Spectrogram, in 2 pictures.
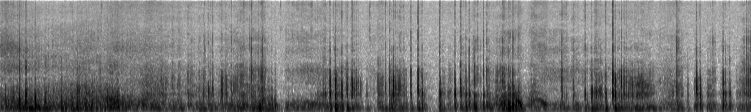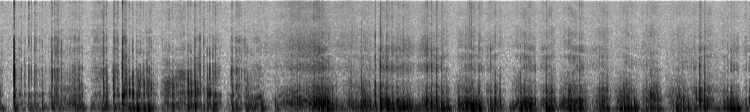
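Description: A black Adidas fabric baseball cap is scratched with fingertips and nails along its stitched brim. The sound is a steady run of low, rough, muffled scratching strokes with brief crackly bursts, mostly dull low-end rasp with little brightness.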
